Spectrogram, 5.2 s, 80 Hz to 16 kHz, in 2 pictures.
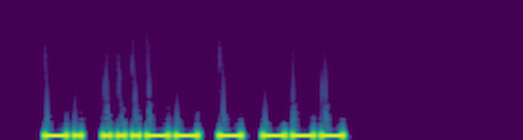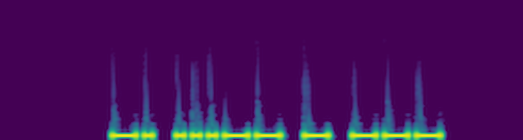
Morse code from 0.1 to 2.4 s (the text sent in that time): N3TO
